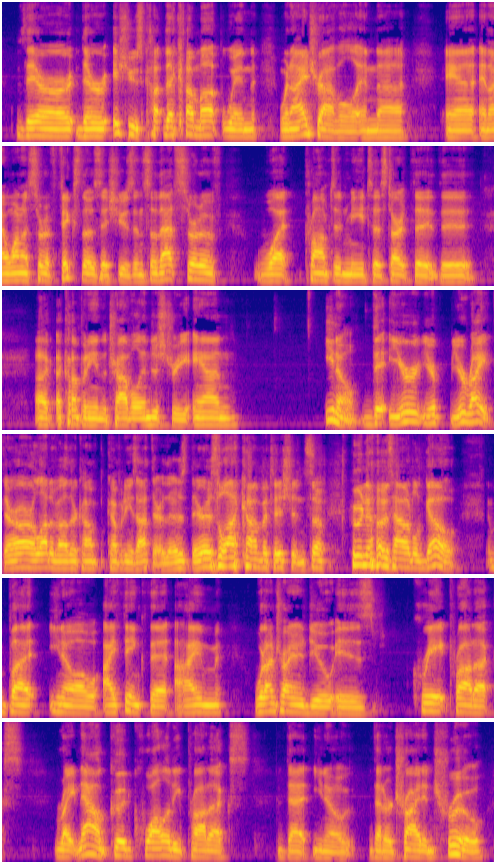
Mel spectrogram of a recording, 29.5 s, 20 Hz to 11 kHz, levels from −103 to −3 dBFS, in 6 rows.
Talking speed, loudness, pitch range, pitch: 210 wpm, -16 LUFS, 115-135 Hz, 120 Hz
